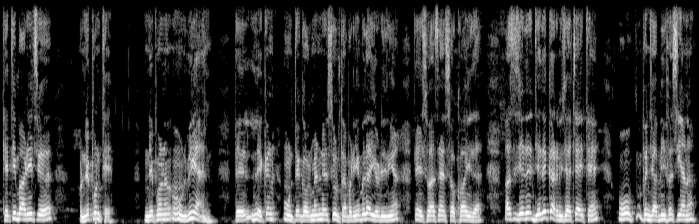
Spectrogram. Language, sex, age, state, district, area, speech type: Dogri, male, 60+, Jammu and Kashmir, Jammu, urban, spontaneous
